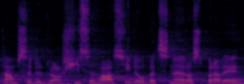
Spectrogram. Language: Czech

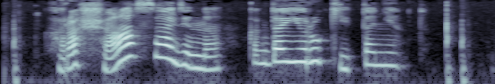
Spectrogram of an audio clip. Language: Russian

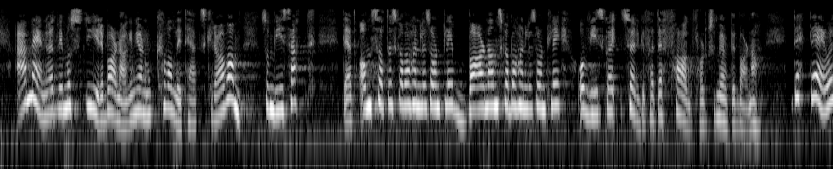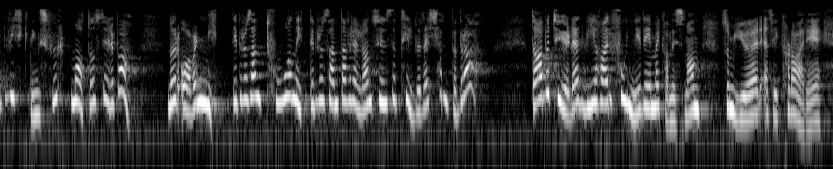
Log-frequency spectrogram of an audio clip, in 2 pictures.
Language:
Norwegian Bokmål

